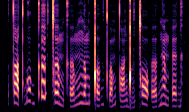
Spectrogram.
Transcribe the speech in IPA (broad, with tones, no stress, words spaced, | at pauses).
tɑ˧˩tɡɔ˥˧ɡ kʼɜ˥ʔǀɜ˧˩mkʰɜ˩˧mŋɜ˧m ǃʌ˩˧ɡtʼʊ˩˧m tˤɛ̃˩˧ɡ͡ǃə̃˩˧ǀɔ˥˧ʔɜ˩˧ ɡɛ̃˥˧mʔɛ˧ɡ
